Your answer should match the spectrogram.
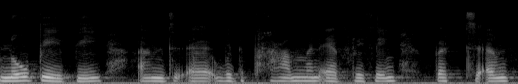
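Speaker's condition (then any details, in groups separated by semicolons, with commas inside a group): Cerebral palsy; affects walking and balance, childhood physiotherapy; cannot pronounce condition name correctly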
